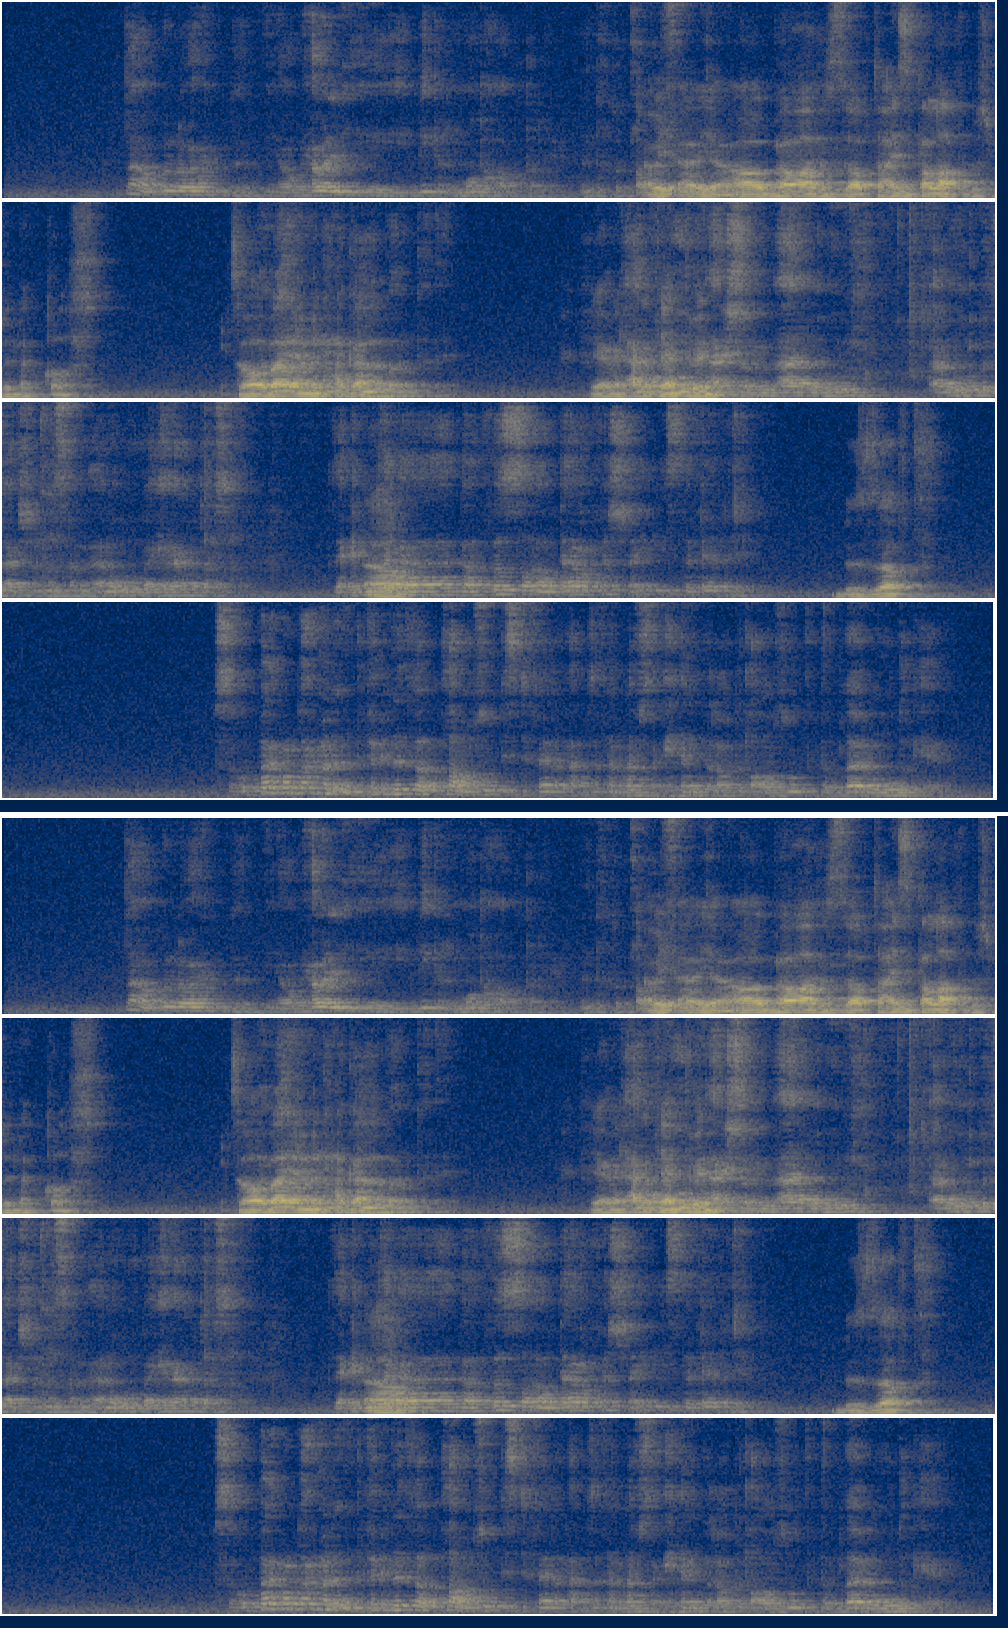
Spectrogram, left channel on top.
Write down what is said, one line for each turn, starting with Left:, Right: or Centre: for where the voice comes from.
Centre: لا هو كل واحد يعني هو بيحاول ي- يديك المتعه اكتر يعني انت تطلع
Left: أو
Centre: مبسوط
Left: ي- أي- اه هو
Centre: يعني
Left: بالظبط عايز يطلع فلوس منك وخلاص سواء
Centre: <laughs>
Left: بقى
Centre: لا وانت
Left: يعمل حاجه
Centre: مبهور بقى انت
Left: يعمل
Centre: انت
Left: حاجه
Centre: قاعد
Left: فيها
Centre: مبهور
Left: ترند
Centre: بالاكشن قاعد مبهور قاعد مبهور بالاكشن مثلا قاعد مبهور باي حاجه بتحصل لكن
Left: اه
Centre: انت ك... كقصه او بتاع ما فيهاش اي استفاده يعني
Left: بالظبط
Centre: بس خد بالك برضه يا احمد انت فكره ان انت لو بتطلع مبسوط دي استفاده في حد ذاتها لنفسك <laughs> يعني انت لو بتطلع مبسوط انت بتغير مودك يعني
